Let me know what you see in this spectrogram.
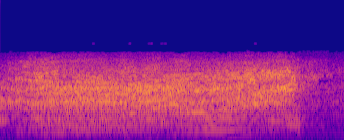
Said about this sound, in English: There's a car coming. They've got us in their headlights. It's the cops. Well, let's get out of here.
